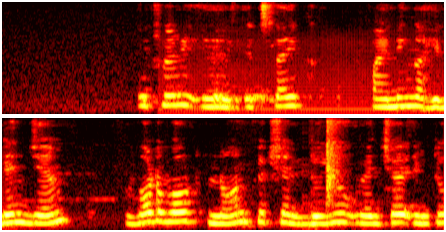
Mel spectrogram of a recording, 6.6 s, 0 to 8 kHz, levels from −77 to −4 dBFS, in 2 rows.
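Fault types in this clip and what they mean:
Mains buzz: From 1.17 to 3.43 s a steady, raspy buzz sits under the speech, roughly 20 dB quieter than it. Sharp switching spikes from the 50 Hz supply leaked into the signal twice per cycle. On a spectrogram this shows as evenly spaced horizontal lines at multiples of 50 Hz, stacked up to several kHz and stopping at the 8 kHz ceiling of the call path. The waveform shows a fine, regular spiky ripple riding on the speech.
Short concealed packet loss: Around 5.57 to 5.64 s about 30 ms of the call never reached the decoder. The receiver covered the gap by extending the preceding sound for roughly 39 ms and then blending back into the real audio. The result is a brief smear or wobble. On a spectrogram the harmonics or noise just before the gap run on unnaturally flat and unchanged. The waveform shows a short stretch that carries on the sound before it, followed by a crossfade.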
